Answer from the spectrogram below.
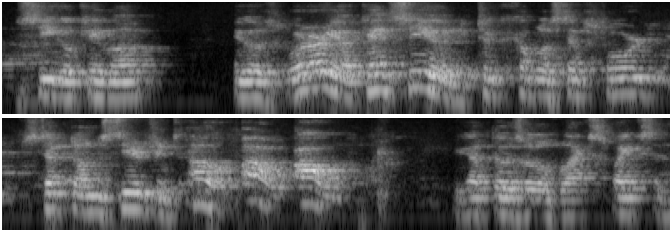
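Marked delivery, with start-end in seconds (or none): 2.1-3.3 louder, higher searching call; raised, puzzled character voice. Acted. Seagull calls out looking for Raven. 6.4-7.8 high acted "ow" cries; storyteller's mock cries of pain; pained yelps. Seagull steps on sea urchins.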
